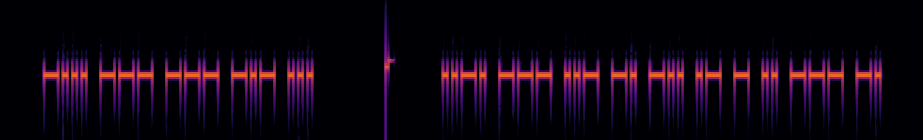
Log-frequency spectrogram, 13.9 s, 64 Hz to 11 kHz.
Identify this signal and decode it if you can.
Morse code, heard as a keyed tone, about 17 wpm, 700 Hz. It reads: BOOKS FOUNDATION
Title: Sentences from Top 1200 Words - New Word Drill Alt - 17wpm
